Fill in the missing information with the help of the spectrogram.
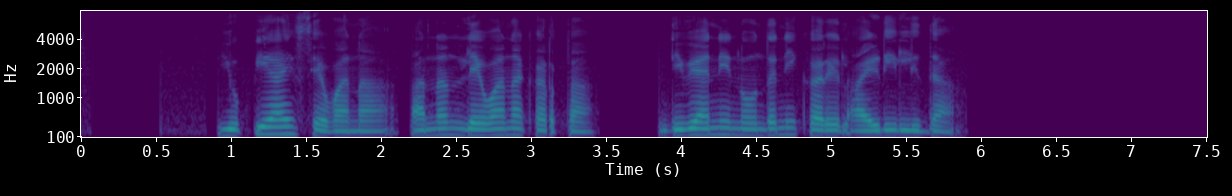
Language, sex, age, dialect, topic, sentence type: Marathi, male, 25-30, Northern Konkan, banking, statement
